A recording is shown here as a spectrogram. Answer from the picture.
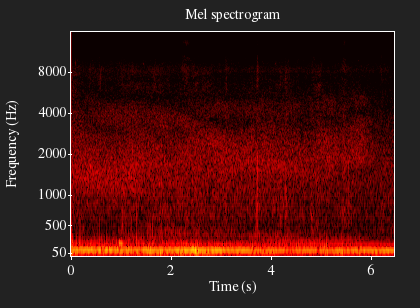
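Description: A steady low hum from something running, unchanged throughout, with a faint hiss above it.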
